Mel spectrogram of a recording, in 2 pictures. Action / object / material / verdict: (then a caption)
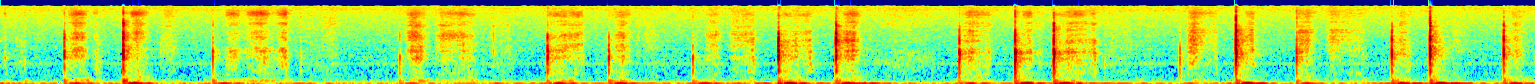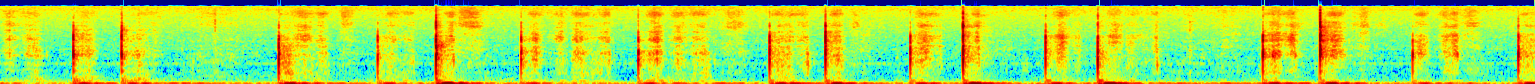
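scrape / small thin chalkboard written on with chalk / chalk / none. White chalk writes text on a small, flat, cat-silhouette chalkboard, a thin solid board lying on red fabric. Quick, dry chalk strokes and sharp taps come in a steady run of short, bright bursts that stop instantly. A low, steady hum sits underneath.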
